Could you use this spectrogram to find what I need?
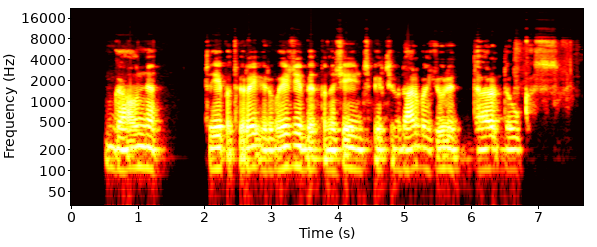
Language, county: Lithuanian, Kaunas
